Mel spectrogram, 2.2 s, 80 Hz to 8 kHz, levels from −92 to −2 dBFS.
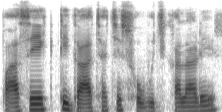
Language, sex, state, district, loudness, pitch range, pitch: Bengali, male, West Bengal, Paschim Medinipur, -26 LUFS, 110-145 Hz, 120 Hz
